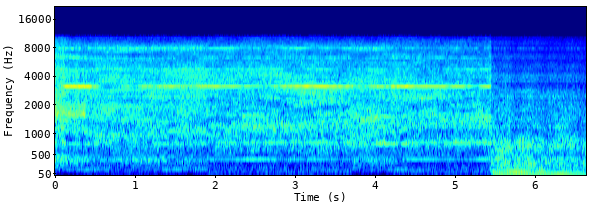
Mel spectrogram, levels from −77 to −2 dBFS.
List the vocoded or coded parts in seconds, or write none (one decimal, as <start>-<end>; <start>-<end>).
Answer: 0.0-1.9; 3.7-4.4; 5.4-6.6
